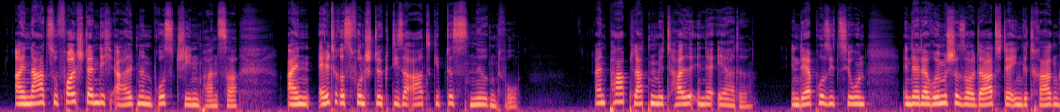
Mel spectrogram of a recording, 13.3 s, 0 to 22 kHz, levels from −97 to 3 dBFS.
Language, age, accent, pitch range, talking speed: German, 40-59, German, 150-220 Hz, 140 wpm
